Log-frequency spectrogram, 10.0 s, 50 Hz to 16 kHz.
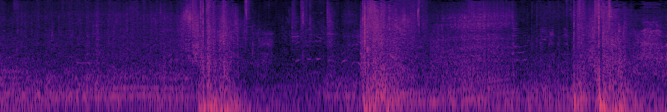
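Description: Gunfire from the World War I shooter Battlefield 1, a few loud bursts of shots and booming blasts over a steady din of battle, with a player's voice over it.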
